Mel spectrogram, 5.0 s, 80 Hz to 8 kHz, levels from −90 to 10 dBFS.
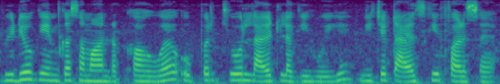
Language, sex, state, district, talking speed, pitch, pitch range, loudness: Hindi, female, Uttar Pradesh, Lucknow, 225 wpm, 195 Hz, 180-220 Hz, -16 LUFS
